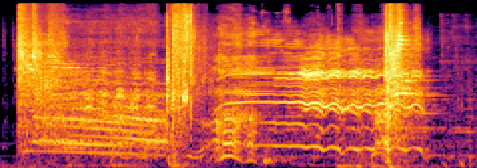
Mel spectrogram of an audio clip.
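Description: A horse in the video game Mount & Blade II: Bannerlord gives several loud, close whinnies, each a high wavering neigh that falls away, separated by short breathy pauses.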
